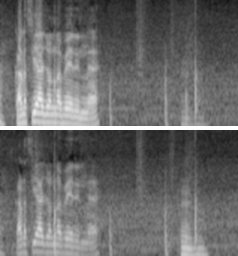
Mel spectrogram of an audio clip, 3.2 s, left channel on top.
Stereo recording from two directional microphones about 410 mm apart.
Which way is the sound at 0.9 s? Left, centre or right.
Left.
